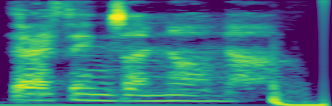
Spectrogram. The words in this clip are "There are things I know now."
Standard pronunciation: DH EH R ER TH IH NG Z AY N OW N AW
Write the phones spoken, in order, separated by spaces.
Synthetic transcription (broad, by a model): DH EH R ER TH IH NG Z AY N OW N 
